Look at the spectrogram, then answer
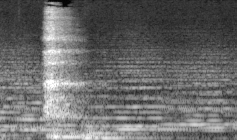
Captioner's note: sigh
